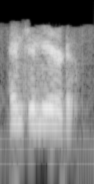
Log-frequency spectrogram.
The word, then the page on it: engineered: American English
